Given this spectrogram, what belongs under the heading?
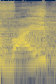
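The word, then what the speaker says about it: wipe: Similarly अगर हमें वाइप लिखना है तो हम WIP बस नहीं लिखेंगे, ये विप बन जाएगा। आई के ओरिजिनल साउंड के लिए आई, उसके बाद एक कॉन्सोनेंट के बाद ई लिखना पड़ेगा, ठीक है।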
